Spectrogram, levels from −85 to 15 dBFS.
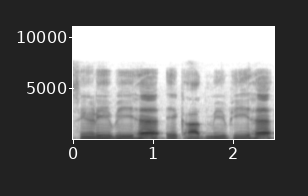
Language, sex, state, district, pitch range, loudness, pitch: Hindi, male, Jharkhand, Ranchi, 125-135 Hz, -14 LUFS, 130 Hz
